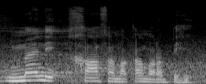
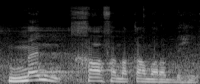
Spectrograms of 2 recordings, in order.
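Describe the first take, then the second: First: The noon is blurred with a nasal hum. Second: The noon is said fully and clearly. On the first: The speaker calls it wrong. "You don't say" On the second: The speaker calls it right. "It has to be"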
